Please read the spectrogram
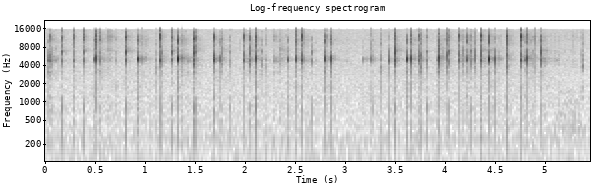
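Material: Plastic.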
